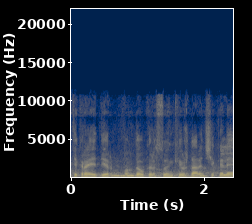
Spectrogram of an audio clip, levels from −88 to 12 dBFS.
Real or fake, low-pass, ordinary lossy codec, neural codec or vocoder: real; 10.8 kHz; Opus, 24 kbps; none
